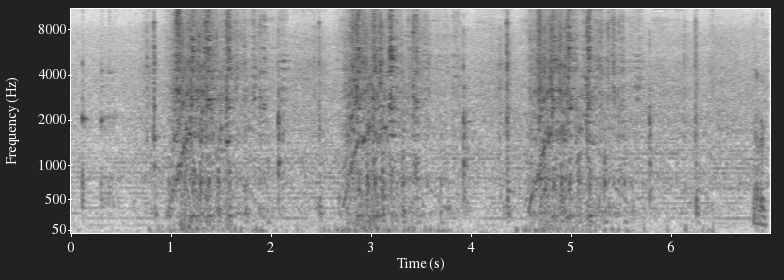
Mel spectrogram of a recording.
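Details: Generator engine stored several years in a barn with only about 15 or 50 hours, fuel bone-dry, carburetor cleaner added: a few rough pull-start cranking bursts about two seconds apart, never catching; cranks but won't start, compression later found low.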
